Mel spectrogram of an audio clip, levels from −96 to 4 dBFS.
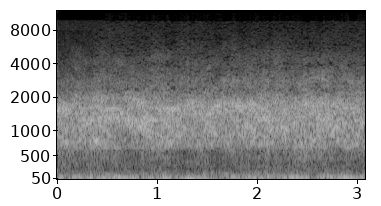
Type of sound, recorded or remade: remade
